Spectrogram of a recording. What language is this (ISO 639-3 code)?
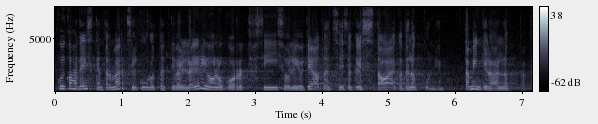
est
